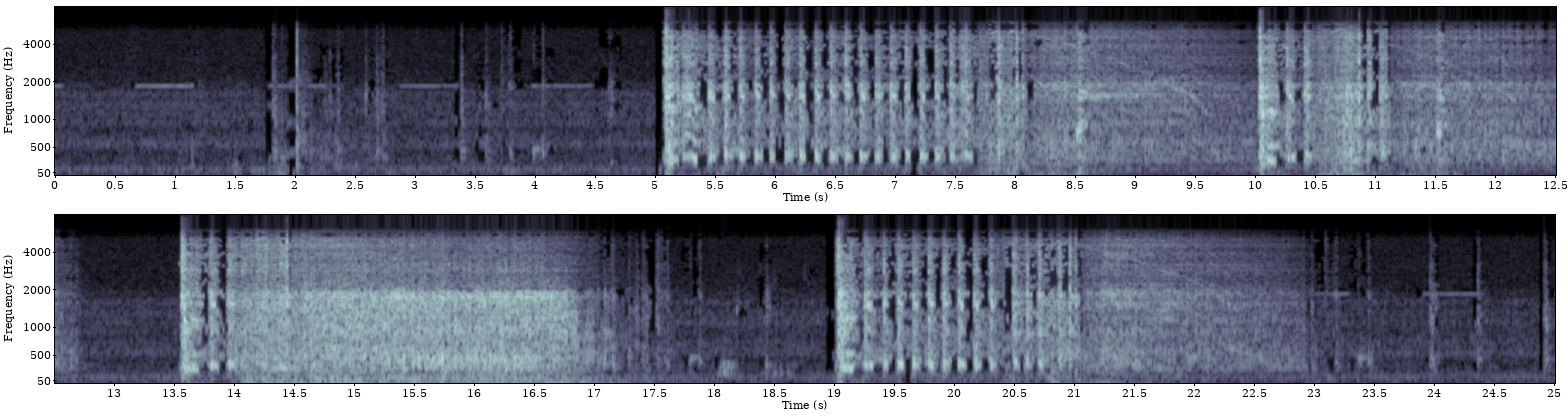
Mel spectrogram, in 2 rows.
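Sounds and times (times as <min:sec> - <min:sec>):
starter cranking engine: 0:05.1 - 0:12.7, 0:13.6 - 0:17.5, 0:19.0 - 0:23.1.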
